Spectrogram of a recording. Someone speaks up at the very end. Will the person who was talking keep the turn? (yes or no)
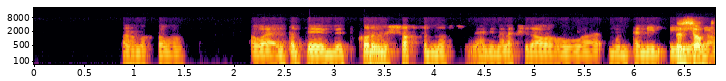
no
